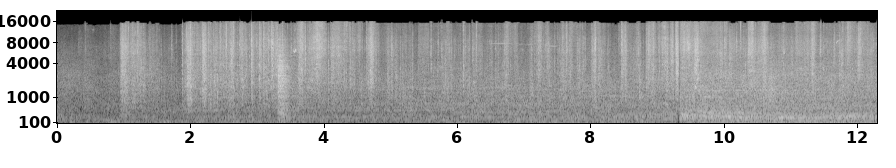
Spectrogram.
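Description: A cloth rubs and squeaks against window glass.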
